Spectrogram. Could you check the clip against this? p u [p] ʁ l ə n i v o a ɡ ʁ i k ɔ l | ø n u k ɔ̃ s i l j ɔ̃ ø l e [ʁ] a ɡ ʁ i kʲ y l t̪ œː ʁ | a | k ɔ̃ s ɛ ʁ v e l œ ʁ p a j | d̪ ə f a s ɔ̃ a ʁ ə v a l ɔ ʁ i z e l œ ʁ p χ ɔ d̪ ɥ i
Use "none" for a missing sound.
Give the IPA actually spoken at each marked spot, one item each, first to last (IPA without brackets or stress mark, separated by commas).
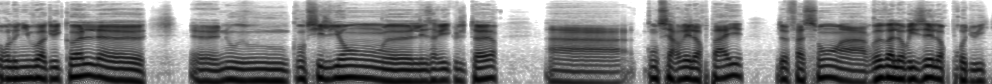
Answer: none, z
